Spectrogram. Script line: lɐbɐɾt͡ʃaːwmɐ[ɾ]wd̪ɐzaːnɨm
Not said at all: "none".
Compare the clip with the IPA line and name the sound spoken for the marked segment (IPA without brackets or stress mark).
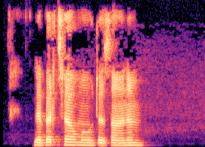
none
